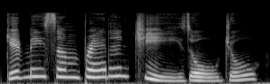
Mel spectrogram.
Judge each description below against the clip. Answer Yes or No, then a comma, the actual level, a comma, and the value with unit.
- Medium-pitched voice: No, very high, 265 Hz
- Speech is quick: No, average, 155 wpm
